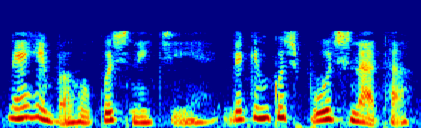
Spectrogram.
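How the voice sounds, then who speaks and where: Woman playing kindly older aunt, gentle, advising, cartoon story, slightly muffled recording. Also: fairly high pitch, sing-song, normal speed, creaky, husky, heavily acted. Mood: gently advising. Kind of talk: cartoon moral story dialogue.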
